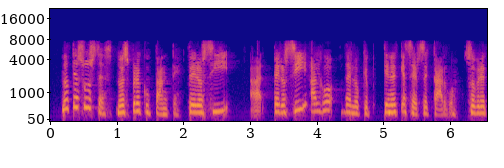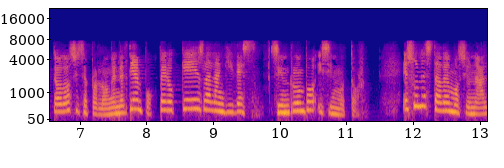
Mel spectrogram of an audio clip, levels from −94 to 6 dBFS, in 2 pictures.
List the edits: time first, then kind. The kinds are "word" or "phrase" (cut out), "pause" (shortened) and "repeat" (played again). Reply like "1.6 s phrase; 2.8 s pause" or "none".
2.0 s pause; 4.9 s pause; 8.2 s pause; 9.8 s pause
